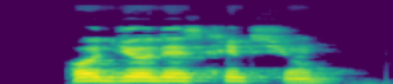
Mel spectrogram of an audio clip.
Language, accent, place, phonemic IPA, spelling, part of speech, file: French, France, Lyon, /o.djo.dɛs.kʁip.sjɔ̃/, audiodescription, noun, LL-Q150 (fra)-audiodescription.wav
- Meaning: audio description; synonym of vidéodescription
